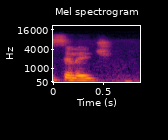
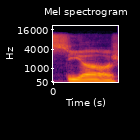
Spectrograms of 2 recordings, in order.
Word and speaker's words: sillage: It's sillage, apparently. Sillage. So it's French again.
